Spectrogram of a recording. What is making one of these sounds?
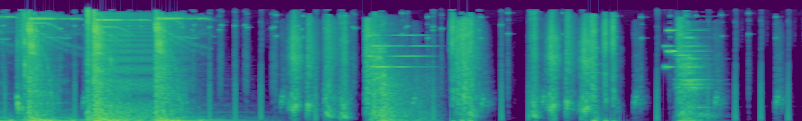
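Video game crates smash and break apart with heavy thuds.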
